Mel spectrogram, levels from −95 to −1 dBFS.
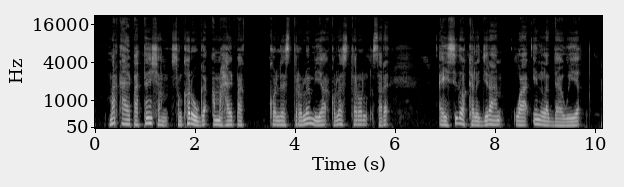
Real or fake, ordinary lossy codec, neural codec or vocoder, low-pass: real; none; none; none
